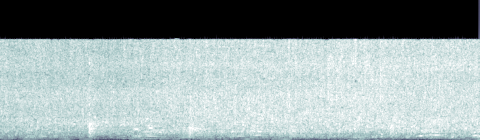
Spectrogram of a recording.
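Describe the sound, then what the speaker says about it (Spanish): Water rushes steadily over a small waterfall, a broad close hiss and splash that runs continuously, with faint voices in the background. "Vamos a ir aquí a la cascadita a ver si nos echa un chapuzón."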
